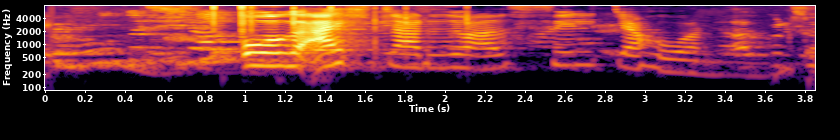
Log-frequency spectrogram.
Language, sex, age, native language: Icelandic, female, 7, German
